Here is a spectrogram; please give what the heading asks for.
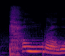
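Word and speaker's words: τ: 이게 뭐냐면 적분 기호 D는 그대로인데 뒤에 있는 이 묘한 꼴 표시는 쓸 때 이렇게 쓰는 녀석이고 읽을 땐 타우라고 읽는 녀석입니다.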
